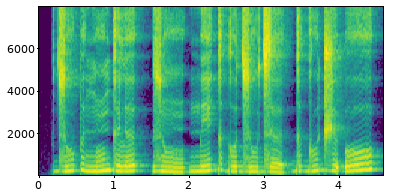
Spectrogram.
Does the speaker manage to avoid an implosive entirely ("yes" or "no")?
yes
